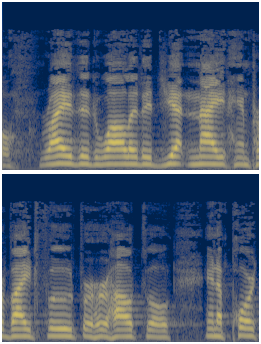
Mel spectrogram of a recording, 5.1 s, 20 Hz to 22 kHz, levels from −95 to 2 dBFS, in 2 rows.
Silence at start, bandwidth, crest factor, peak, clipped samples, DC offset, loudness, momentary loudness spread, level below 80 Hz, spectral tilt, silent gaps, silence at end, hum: 0 s; 11.5 kHz; 20 dB; -4 dBFS; under 0.1%; under 0.1%; -23 LUFS; 11 LU; -64 dBFS; -6.5 dB/octave; none; 0 s; none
